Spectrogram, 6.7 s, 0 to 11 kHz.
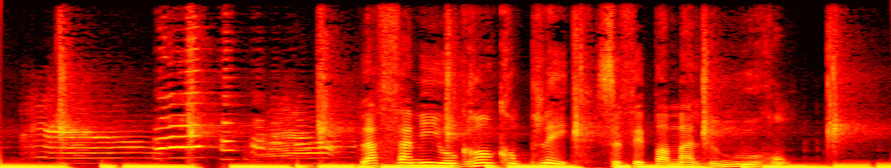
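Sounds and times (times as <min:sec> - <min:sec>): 
cat meowing loudly and insistently: 0:00.2 - 0:01.5
speech: 0:02.7 - 0:06.5.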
